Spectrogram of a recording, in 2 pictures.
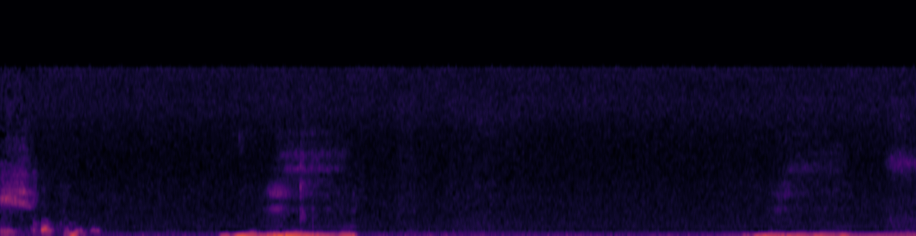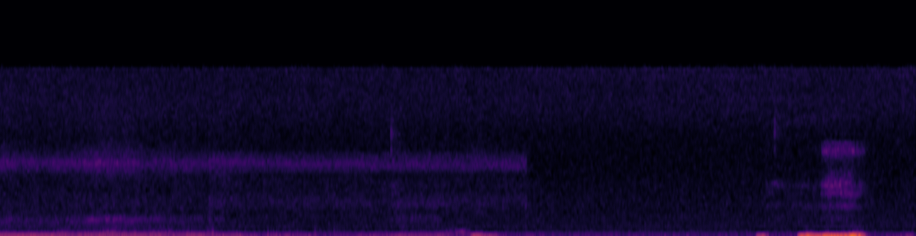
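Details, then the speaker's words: A female dog asleep on the pillow beside her owner snores: low rumbling snores a few breaths several seconds apart, over a steady low room hum. "Et là, j'ai une chienne qui est sur l'oreiller d'à côté et qui ronfle comme un bonhomme."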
